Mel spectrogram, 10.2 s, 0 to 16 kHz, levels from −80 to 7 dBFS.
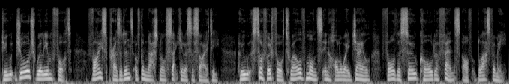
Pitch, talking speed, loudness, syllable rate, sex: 140 Hz, 145 wpm, -19 LUFS, 5.2 syllables/s, male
